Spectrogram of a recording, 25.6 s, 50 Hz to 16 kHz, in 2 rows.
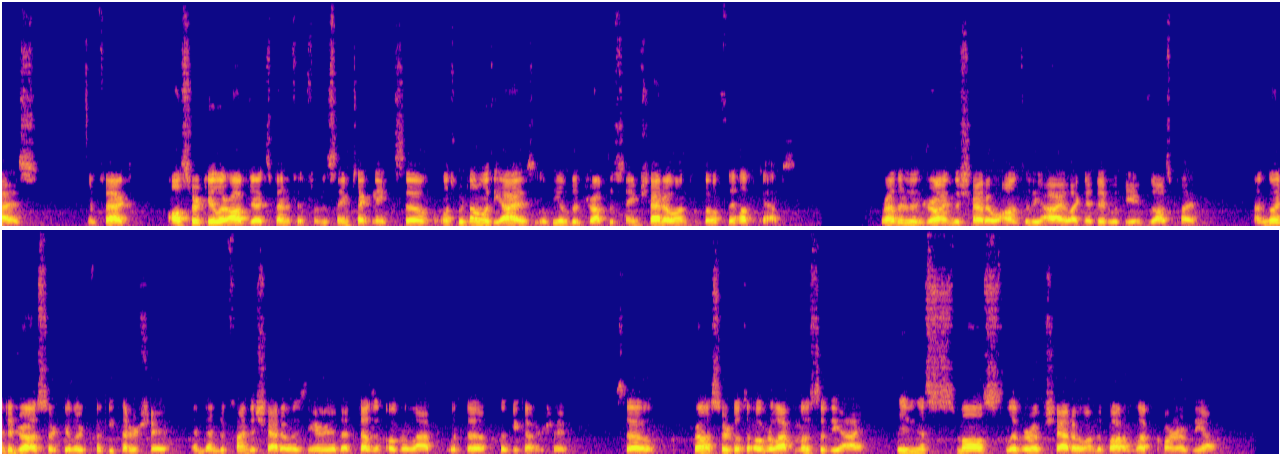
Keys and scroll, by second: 14.5 e, 16.5 1, 16.7 F1.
